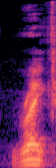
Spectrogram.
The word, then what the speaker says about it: Reich: the Third Reich, and a lot of kids want to pronounce it like that, but it has more of a sound. Reich.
